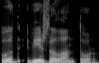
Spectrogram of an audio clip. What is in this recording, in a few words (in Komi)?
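ӧд вежлалантор, Komi, female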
